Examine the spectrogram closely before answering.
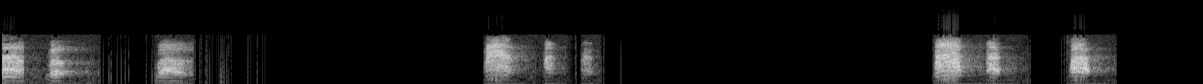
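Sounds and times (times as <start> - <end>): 
roe deer barking: 0.0 - 0.9, 4.8 - 6.1, 9.3 - 11.2.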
